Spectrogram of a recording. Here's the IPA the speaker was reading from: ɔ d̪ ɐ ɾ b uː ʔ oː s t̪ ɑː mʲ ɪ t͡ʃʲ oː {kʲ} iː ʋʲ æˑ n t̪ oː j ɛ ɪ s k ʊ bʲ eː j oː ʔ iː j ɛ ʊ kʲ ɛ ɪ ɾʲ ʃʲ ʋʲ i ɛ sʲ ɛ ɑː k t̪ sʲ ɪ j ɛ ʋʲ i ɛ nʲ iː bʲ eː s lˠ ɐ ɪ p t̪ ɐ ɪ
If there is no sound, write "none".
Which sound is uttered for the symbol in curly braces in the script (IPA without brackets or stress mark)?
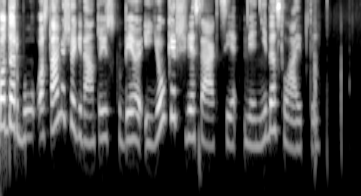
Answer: ɡʲ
